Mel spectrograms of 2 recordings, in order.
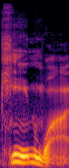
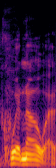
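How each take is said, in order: First: It is said in two syllables, like keen-wah. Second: It is said in three syllables, like kwin-oh-ah. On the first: The speaker calls it wrong. "it's not quinoa. It's not spelled K E E N W A" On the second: The speaker calls it right. "Q U I N O A. That spells quinoa"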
